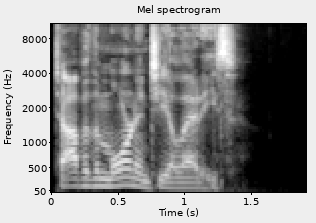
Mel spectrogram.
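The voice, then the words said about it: Attempted American accent, some Irish remaining. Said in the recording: “do your catchphrase in an American accent ... There's still a bit of it. In there.”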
